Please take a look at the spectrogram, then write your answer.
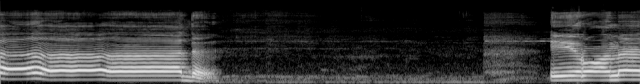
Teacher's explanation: را کے اوپر زبر ہے تو را کو موٹا یعنی پر پڑھیں گے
